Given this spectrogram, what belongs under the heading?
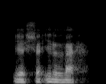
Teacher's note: Ini Allah dibaca tipis karena didahului kasrah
